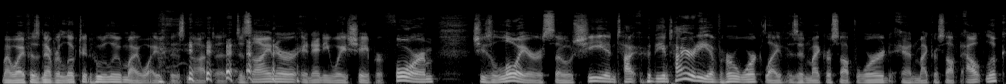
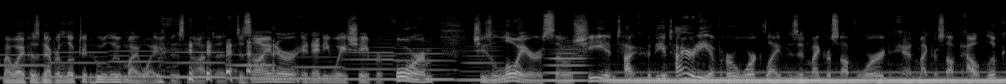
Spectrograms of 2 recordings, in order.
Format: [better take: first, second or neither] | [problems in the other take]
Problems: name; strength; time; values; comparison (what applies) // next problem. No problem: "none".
first | background music; very loud; throughout; 4 dB above the speech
